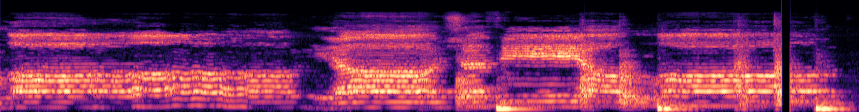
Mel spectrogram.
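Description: A men's vocal group chanting an ilahija together in long, drawn-out melodic lines. About five seconds in, deep frame drum beats join the singing, a few strikes over the last three seconds.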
